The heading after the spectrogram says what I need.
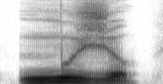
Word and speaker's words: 無常: D'abord, on a mu qui se dit juste mou comme en français. Tout à fait. Et ensuite, il y a le jo qui se prononce en fait Jio un peu à l'italienne, genre comme dans le mot jorno avec un haut très long. Voilà, donc ça donne moujo.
